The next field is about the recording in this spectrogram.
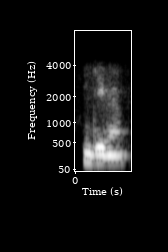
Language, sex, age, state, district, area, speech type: Hindi, male, 60+, Madhya Pradesh, Bhopal, urban, conversation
